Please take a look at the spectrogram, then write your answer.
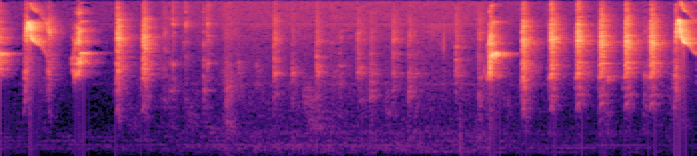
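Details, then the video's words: Long-tailed shrike at Bobotsari utters harsh, sharp note bursts. A quieter, noisy middle stretch is followed by a fast series of repeated clipped notes. "kicau burung cendet bobotsari"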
